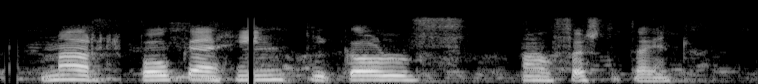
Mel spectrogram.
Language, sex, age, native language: Icelandic, male, 15, Icelandic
